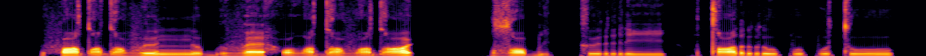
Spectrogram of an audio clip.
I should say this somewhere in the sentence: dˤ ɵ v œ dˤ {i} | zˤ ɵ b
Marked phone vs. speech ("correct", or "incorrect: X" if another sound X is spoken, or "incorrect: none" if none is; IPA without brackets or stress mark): incorrect: y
